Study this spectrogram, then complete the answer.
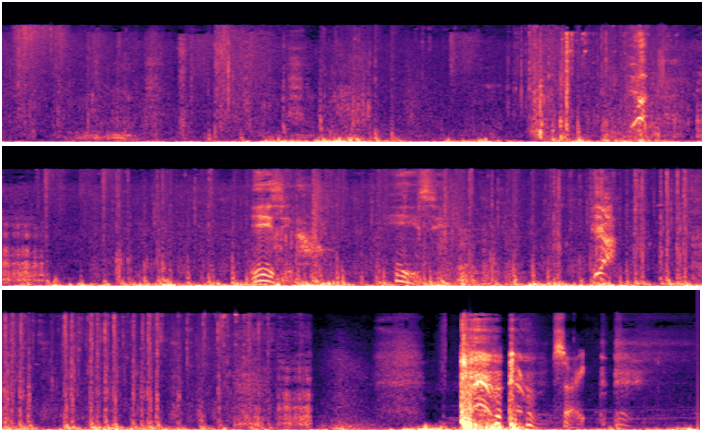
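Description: A man talks casually through a headset microphone.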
